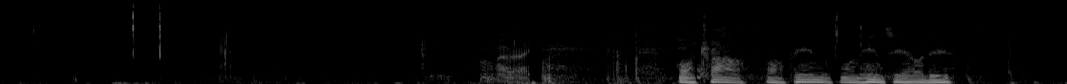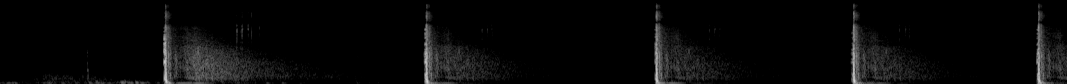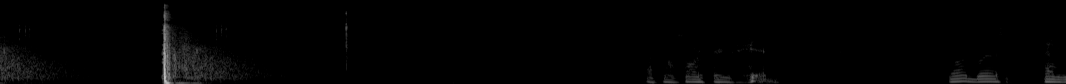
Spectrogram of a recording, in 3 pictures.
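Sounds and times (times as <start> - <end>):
revolver shots with echo: 12.3 - 13.2, 14.9 - 15.5, 17.2 - 17.8, 19.2 - 19.8, 21.1 - 21.6, 23.0 - 23.5.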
